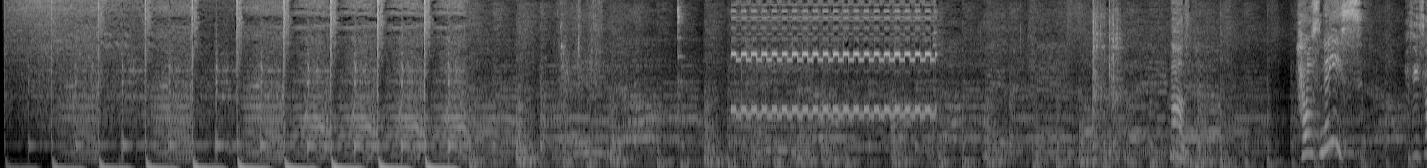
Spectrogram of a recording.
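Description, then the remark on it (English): A pop song plays as a phone ringtone, opening with a steady punchy beat and then continuing as a bright melodic tune with voices talking over it. “We hear it in the background as Rosie as with Rosie's phone rings.”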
